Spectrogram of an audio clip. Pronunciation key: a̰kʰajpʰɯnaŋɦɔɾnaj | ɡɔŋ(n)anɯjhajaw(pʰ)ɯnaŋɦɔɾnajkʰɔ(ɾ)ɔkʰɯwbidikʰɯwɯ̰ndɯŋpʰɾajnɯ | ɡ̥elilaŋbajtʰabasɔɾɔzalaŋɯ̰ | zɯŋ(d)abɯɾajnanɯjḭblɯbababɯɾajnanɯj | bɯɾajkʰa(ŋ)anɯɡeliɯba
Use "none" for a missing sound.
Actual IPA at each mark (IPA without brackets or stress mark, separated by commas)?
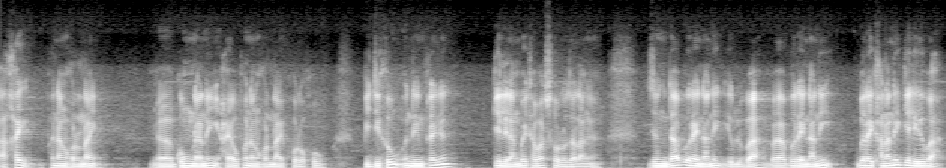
n, pʰ, ɾ, d, n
